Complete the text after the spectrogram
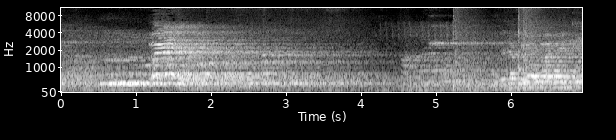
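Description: A racket strikes a shuttlecock with a light pop.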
